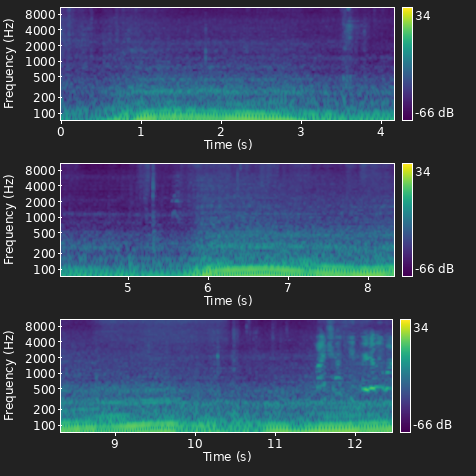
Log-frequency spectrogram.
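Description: A manual pickup truck pulls away from a stop, its engine a loud low rumble that swells as it accelerates, eases, then builds again, with a voice speaking over it.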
